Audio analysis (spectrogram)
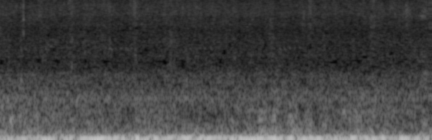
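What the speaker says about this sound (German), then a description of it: "dieser Donner." Steady rain with a deep low rumble of thunder in the horror adventure game Vlad Circus, a continuous dense wash heard alone without talk.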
